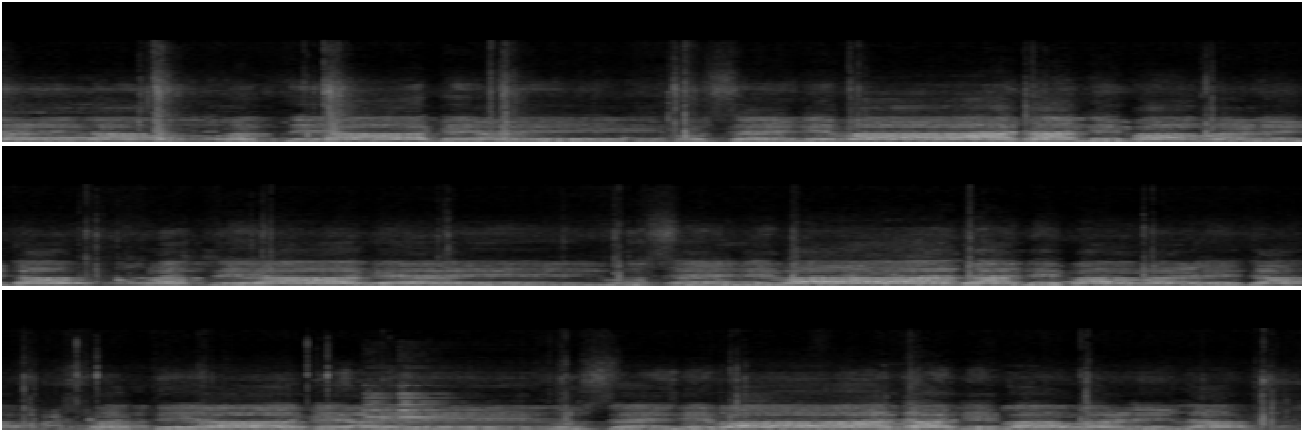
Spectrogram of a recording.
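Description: Crowd of men chanting a noha (Shia mourning lament) together, with a steady rhythm of open-hand slaps on the chest (matam) keeping time.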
